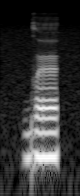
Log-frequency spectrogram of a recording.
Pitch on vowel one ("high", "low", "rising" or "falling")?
high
